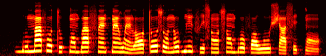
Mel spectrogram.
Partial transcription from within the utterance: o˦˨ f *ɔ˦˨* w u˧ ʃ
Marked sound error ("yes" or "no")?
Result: yes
